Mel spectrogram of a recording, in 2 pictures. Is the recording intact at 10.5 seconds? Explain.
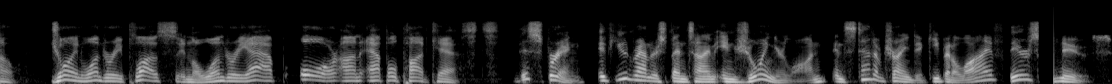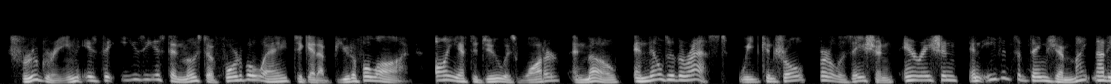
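No. At 10.5 seconds the sound falls inside a handover gap running from 10.38 to 10.54 s, about 160 ms, right after "keep it alive there's". The call was being passed from one network link to another, and no speech frames were delivered while the switch completed. The audio decays to silence within a few tens of milliseconds and stays silent until the new link carries frames again, so whatever was said in that span is lost.

From 10.54 s to the end of the clip, the call continues with a fallback to narrowband. Before the gap, the audio carries energy well above 4 kHz, consistent with AMR-WB HD Voice at around 12.65 kbit/s with only light codec damage. After it, nothing remains above 4 kHz, which points to AMR-NB at about 12.2 kbit/s. The narrower band makes the sound duller and rougher.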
